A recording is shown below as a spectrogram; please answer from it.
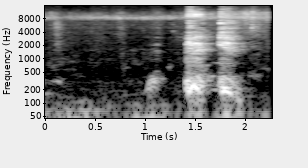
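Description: Two short coughs in quick succession, about a second and a half in, against quiet room noise.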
